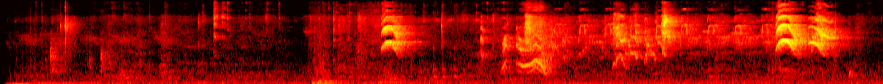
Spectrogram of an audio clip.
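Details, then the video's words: Budgerigars chirping: faint scattered chirps early, then louder bursts of warbling, buzzy chatter from about four seconds on, with rising and falling whistled notes. "Budgies Sounds| Budgies Chirping sound"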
